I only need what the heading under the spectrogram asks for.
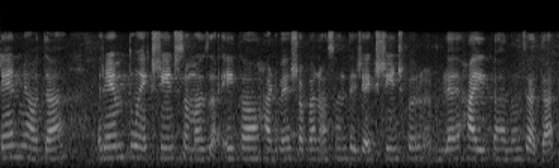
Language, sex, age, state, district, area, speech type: Goan Konkani, female, 18-30, Goa, Tiswadi, rural, spontaneous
